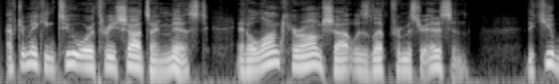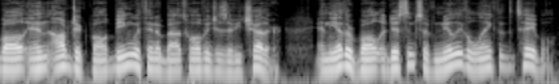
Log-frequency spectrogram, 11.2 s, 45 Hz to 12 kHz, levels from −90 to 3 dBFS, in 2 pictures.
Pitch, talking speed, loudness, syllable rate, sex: 130 Hz, 240 wpm, -17 LUFS, 6.3 syllables/s, male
